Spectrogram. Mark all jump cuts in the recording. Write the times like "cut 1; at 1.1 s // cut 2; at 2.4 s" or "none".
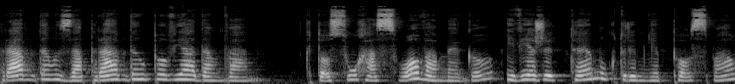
cut 1; at 2.9 s // cut 2; at 5.0 s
